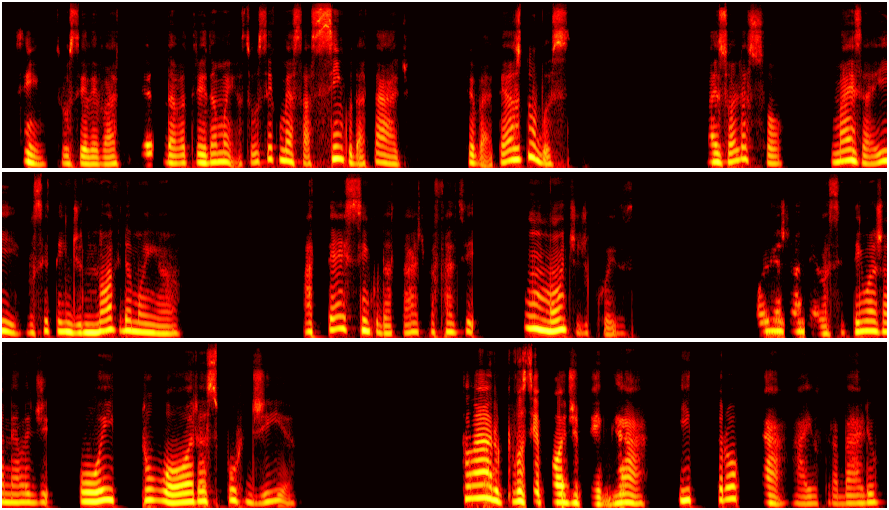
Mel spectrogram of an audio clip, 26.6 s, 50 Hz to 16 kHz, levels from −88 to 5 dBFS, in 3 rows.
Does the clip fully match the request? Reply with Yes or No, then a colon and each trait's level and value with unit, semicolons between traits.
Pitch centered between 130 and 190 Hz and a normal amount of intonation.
Yes: medium, 185 Hz; average, 4.2 semitones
